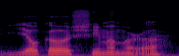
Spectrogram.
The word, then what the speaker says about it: Yoko Shimomura: All the music is written by Yoko Shimomura. I have no idea if I pronounced her name right, though. – I would say it's probably pronounced Yoko Shimomura. – Yoko Shimomura? – Yeah, if that's...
